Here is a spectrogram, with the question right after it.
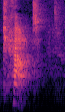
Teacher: when you go C in in cat the C Sound you will feel some air hit your hand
